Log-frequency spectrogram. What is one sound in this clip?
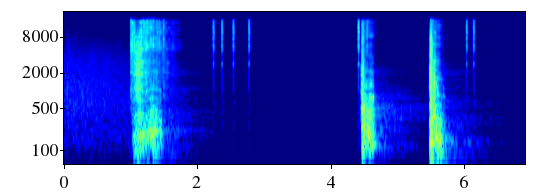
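Chain mail rustles and clinks in short bursts.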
